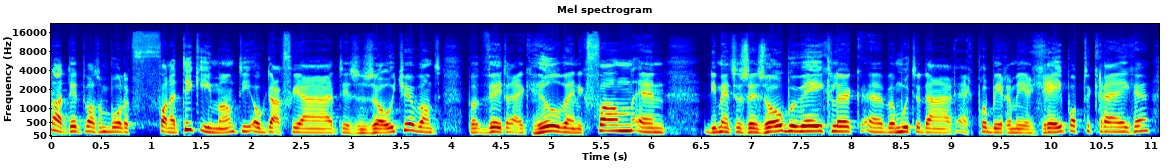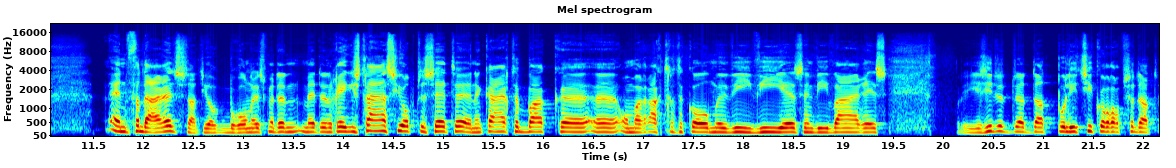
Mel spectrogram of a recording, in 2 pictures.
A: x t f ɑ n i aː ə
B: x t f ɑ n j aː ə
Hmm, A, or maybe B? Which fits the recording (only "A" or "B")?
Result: B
